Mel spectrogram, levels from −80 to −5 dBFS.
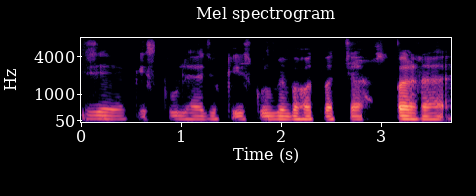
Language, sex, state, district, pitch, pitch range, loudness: Hindi, male, Bihar, Jamui, 110 Hz, 110-115 Hz, -29 LUFS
